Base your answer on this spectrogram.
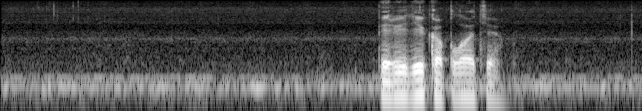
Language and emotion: Russian, neutral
